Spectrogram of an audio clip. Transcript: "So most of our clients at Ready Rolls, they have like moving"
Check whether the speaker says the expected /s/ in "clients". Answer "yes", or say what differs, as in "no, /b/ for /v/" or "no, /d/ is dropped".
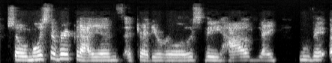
yes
